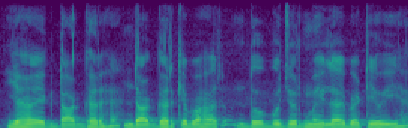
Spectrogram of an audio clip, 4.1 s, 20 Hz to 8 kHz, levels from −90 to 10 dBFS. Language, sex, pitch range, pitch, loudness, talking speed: Chhattisgarhi, male, 140-150 Hz, 145 Hz, -19 LUFS, 190 wpm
